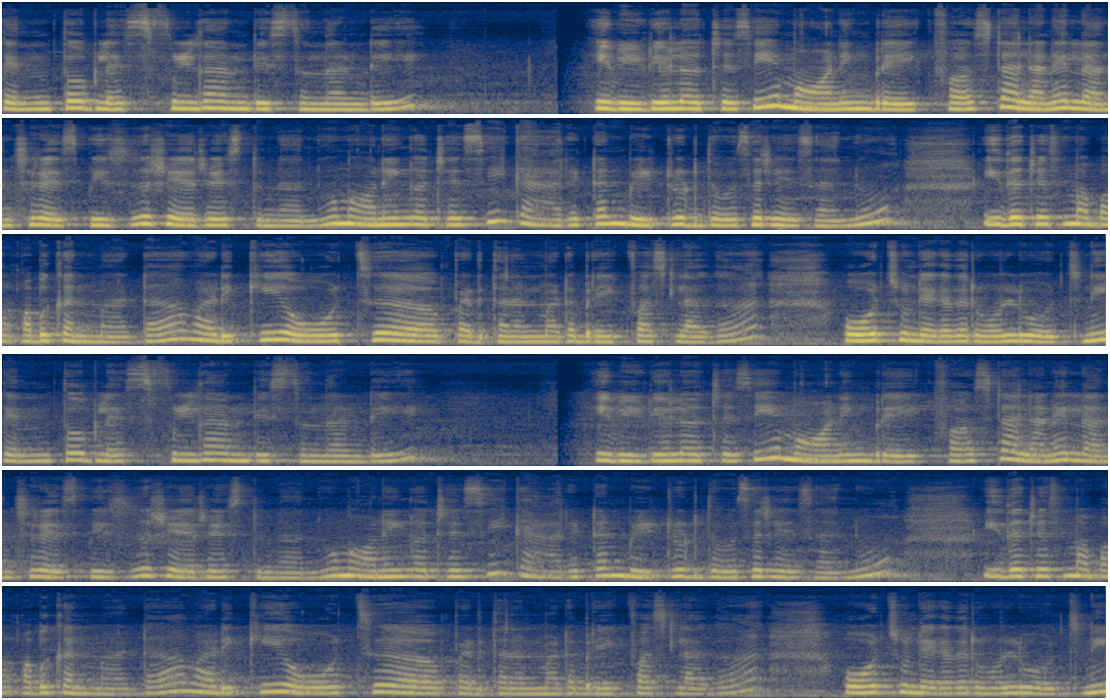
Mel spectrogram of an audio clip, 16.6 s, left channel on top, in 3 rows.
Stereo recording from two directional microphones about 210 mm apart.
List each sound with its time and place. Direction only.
0.0 s a woman's voice: 20° left (ahead or behind)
